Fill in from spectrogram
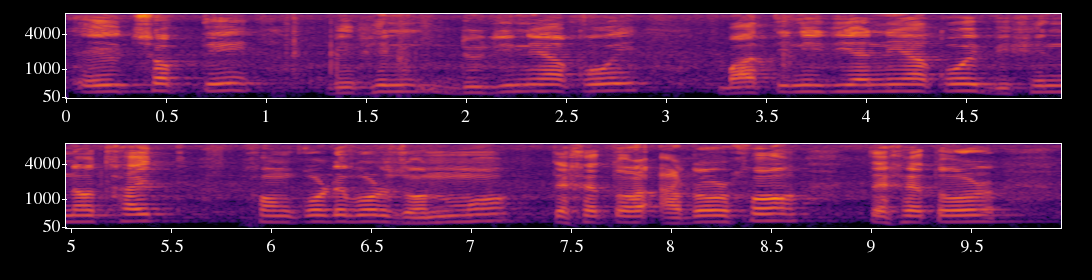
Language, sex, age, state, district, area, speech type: Assamese, male, 60+, Assam, Darrang, rural, spontaneous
